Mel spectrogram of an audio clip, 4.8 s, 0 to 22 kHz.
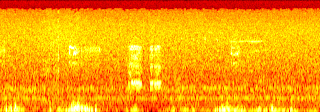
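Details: A grey partridge at Tubney Fen, Cambridgeshire, on 4 April 2021 gives a few short, harsh, creaky calls, some doubled, over heavy low wind rumble.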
